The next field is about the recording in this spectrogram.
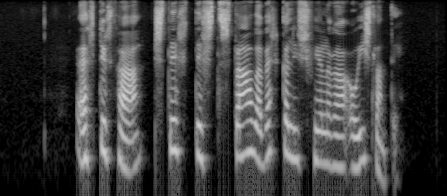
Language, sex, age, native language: Icelandic, female, 60-69, Icelandic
